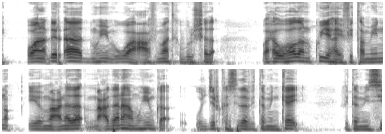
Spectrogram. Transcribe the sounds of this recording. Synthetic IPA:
wɑːnɐɖɪrʔaːd̪mʊɦiːmʊɣʊɑ̰ʕɑ̰ːfɪmaːd̪kʰɐbʊlʃɐðɐ | wʔɑħɑuːhɔðɐnkʰʊjɐɦɛjfɪt̪ʰɐmin | ij | mɑ̰ʕðɐnɐɦɐmʊɦiːmkʰɐ̰ | ṵt͡ʃɪrkʰɐsɪðɐfɪt̪ʰɐmiŋkʰɛ | fɪt̪ʰɐmiːnsi

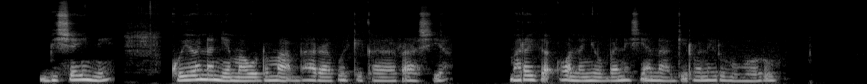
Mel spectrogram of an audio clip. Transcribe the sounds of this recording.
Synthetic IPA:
biʃainikojɔnanjɛmaodomabaɾakwekekaaɾaʃja | maɾaiɡa̰ʔɔnaɲobaneʃjanaɡɪɾwɔnɛɾuuɡoɾu

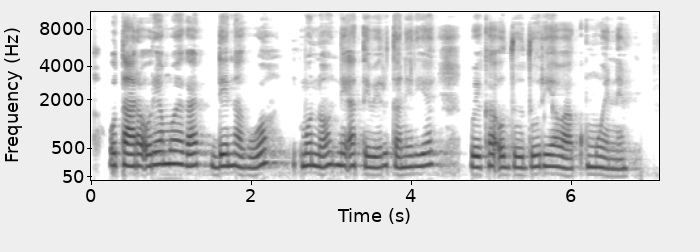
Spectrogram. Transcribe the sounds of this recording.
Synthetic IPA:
otaːɾɔoɾeamwɛɣadenaɣuɔmonɔneateweɾutaneɾiɛwekaʔoðuðoɾeawakumwɛnɛ

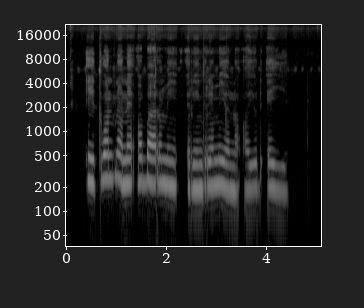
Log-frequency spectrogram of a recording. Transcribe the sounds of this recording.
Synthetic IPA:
ɪt̪wondnɔnɛʔɔbaɾmɪ | ɾiŋɡɾemɪjɔnɔʔɔjʊdeje

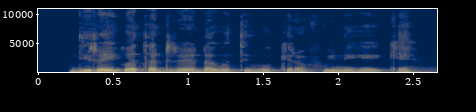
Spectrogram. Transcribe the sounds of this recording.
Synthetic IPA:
diɾaiɣwat̪adeɾɛdaɣot̪iɣokeɾafuinekɛke

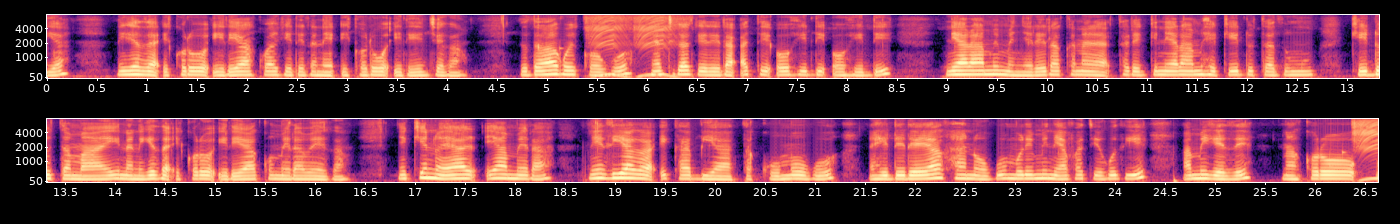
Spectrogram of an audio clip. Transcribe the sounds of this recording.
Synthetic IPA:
a | neɣɛðaʔekɔɾoɔʔeɾejakwaɣeɾeɾanaʔekɔɾoɔʔeɾeːd͡ʑɛɣa | ðoðawaɣwekɔɣwɔneatiɣaɣeɾeɾaʔateʔɔɦedeʔɔɦede | neaɾamemɛɲɛɾɛɾakanataɾeɡeneaɾameɦɛkedotaðumu | kʰedotamaenaneɣɛðaʔekɔɾɔʔeɾejakomeɾawɛɣa | ɲekenɔjamɛɾa | neðiaɣaʔekabiatakomoɣwɔ | nahedeɾeajahanɔoɣwɔmoɾemineafatiɛɣoðiɛ | ameɣɛðɛ | nakɔɾɔ

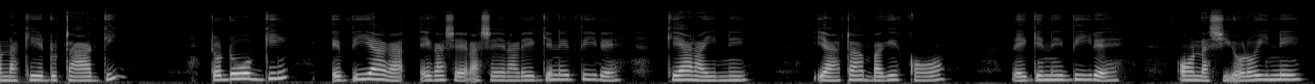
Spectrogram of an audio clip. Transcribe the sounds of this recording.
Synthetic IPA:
ɔnakeːdotaɡi | tɔdoːɡi | eðiaɣaeɣaʃɛːɾʔa̰ʃɛɾaɾeːɡeneðiɾɛ | keaɾaine | jatabaɣekɔ | ɾeɡeneðiɾɛ | ɔnaʃiɔ̰ɾɔine

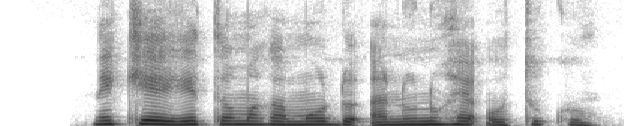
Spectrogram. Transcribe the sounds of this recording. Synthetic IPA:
nekeːɣetomaɣamoːdoʔanunuɦɛʔotuko

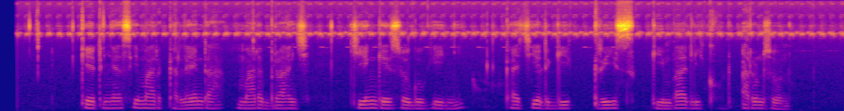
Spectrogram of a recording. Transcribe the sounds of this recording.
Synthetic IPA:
ketɲasɪmarkalɛndamarbɾant͡ʃt͡ʃjeŋɡesoɡokiɲikat͡ʃɪɛlɡɪɡ̥ɾiskimbalikʰɔdaɾonsono

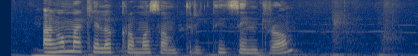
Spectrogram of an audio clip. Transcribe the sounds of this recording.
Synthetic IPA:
aŋɔmakʰɛlɔkɾɔmɔsɔmt̪ɾit̪ʰisindɾɔm

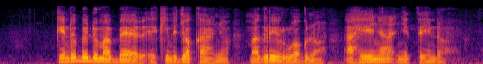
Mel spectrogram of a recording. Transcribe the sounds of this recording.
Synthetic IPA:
kendobedomabɛɾekindd͡ʒɔkaɲɔ | maɡɾɪɾwɔɡnɔaɦɪɲaɲɪt̪ɪndɔ

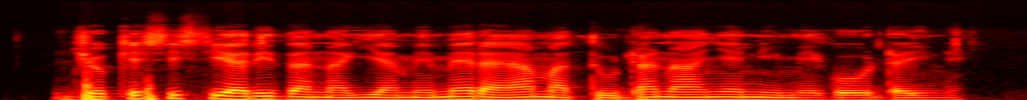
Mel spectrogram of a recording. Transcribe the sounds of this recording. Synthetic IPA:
d͡ʒokesisiaɾiðanaɣiamemɛɾajamat̪udanaɲɛnimeɣoːdainɛ

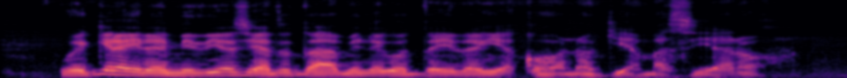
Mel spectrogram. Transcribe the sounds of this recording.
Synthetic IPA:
wek̬eɾaiɾɛmiðiɔs̬jat̬otaβeneɣot̬aiðaɣeakohɔnɔkiamasiaɾɔ

